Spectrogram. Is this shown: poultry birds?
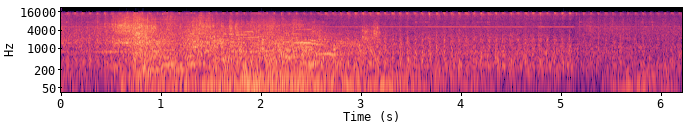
no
